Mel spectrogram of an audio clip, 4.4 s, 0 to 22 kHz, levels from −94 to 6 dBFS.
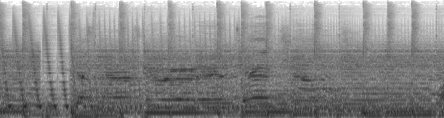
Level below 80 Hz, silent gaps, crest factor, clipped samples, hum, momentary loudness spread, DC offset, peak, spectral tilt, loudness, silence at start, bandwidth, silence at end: -28 dBFS; none; 14 dB; under 0.1%; none; 4 LU; under 0.1%; -2 dBFS; -5 dB/octave; -17 LUFS; 0 s; over 20 kHz; 0 s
